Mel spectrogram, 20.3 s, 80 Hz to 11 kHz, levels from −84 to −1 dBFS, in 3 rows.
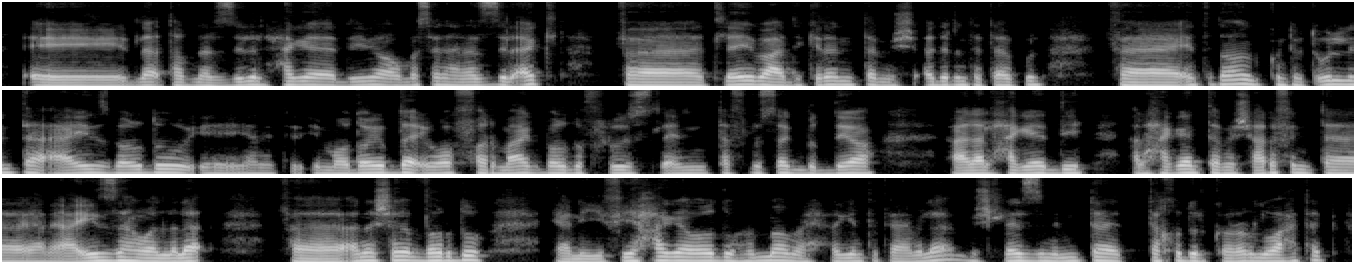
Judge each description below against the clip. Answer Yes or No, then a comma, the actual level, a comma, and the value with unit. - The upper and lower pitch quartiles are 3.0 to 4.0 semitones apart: No, narrow, 2.4 semitones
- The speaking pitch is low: Yes, low, 130 Hz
